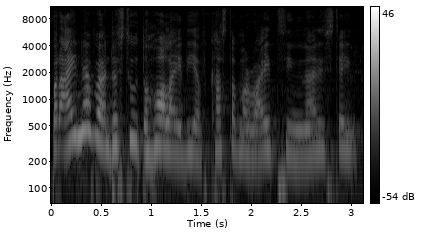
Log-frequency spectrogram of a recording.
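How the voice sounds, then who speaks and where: On stage, a woman from Somalia shares a personal story in her Somali accent, speaking bluntly and animatedly and frequently laughing between lines. Her voice sits high and gravelly, and she races along.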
